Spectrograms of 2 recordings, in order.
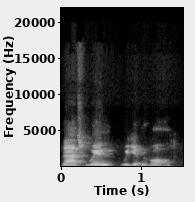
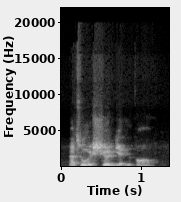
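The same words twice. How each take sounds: First: Said in the usual way. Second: Should given the weight, falling after it; correcting yourself by stressing should. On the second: Shown as a demonstration. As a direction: lean on the word should.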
